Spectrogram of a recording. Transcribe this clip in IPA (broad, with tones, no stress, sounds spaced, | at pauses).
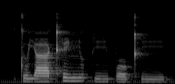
t u˨ j aː˨ kʰ e˦ ɲ o˦ k iː˨ p oː˨ kʰ iː˨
